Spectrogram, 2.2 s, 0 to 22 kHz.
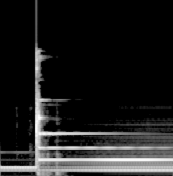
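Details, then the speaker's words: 1967 Williams Magic City electromechanical pinball machine after new coils were fitted to the big and small chime bells: a clean single chime strike with a bright, evenly decaying ring over a steady hum. The chimes score normally. "here are the new coils in uh the big Bell and the small bells and they work so woo loud when you're in here"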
